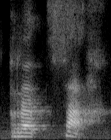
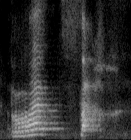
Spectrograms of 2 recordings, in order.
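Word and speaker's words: רצח: pronuncia de esta forma, ratzah. Ratzah. Repite conmigo, a ver, es como un jalón acá, es como si quisieras botar una flema. Es ratzah, ratzah.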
